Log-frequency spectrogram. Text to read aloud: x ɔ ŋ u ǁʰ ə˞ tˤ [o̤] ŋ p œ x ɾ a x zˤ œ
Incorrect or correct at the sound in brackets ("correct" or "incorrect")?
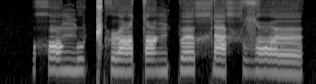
incorrect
